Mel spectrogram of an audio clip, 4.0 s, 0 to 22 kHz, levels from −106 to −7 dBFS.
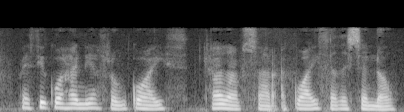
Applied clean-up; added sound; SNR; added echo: none; none; none; none.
